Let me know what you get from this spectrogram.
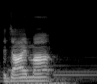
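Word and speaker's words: ただいま: Tadaima. So when you pronounce this, tadaima, I'm back.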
